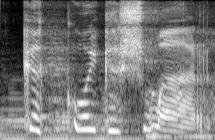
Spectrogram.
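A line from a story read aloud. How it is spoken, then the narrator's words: Groaning. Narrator (Russian): простонал Майло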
